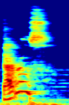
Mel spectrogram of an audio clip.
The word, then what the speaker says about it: gyro: Gyros? Yes, absolutely. It is Saturday. It is Gyro Day. Saturday is now officially known as Gyro Day. Or Euro Day, if you prefer that pronunciation.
